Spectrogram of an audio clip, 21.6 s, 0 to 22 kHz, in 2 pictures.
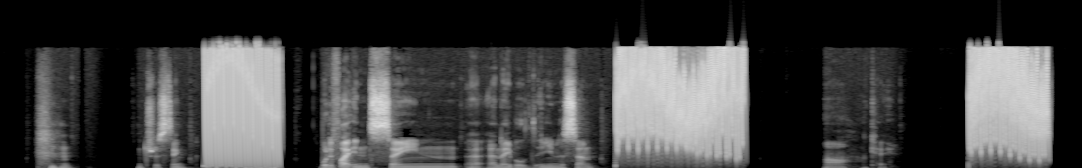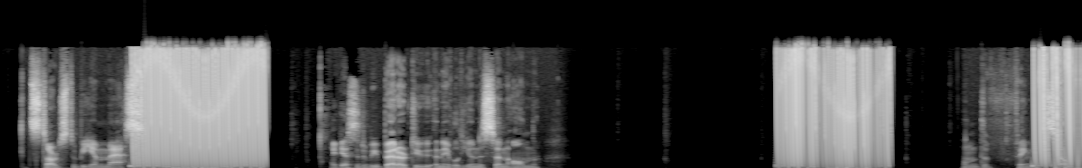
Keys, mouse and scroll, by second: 0.4 space, 0.9 click, 1.9 space, 3.0 space, 4.7-5.9 drag, 6.0 space, 7.6 space, 8.0-9.4 drag, 9.6 space, 10.7 space, 11.0 click, 12.0 space, 13.9 space, 15.4 click, 16.5 click, 17.5 space, 18.5 space, 19.9 space, 20.2 click, 21.0 space.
